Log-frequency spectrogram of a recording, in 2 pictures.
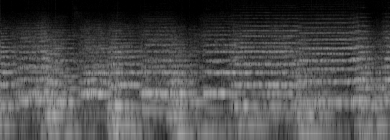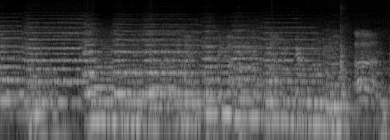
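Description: Student string orchestra of violins, violas and cellos playing a piece together, bowed, under a conductor's baton; the playing stops near the end.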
